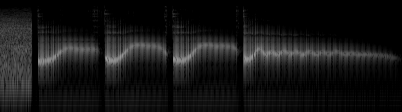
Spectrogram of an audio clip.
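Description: Cartoon 'boing' spring sound effect played four times: three short rising boings in quick succession, then a longer one that wobbles and fades away.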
